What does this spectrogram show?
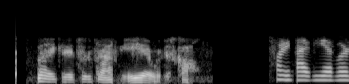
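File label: Dispatch 1, P25; WSO DISP 1; wake p25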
